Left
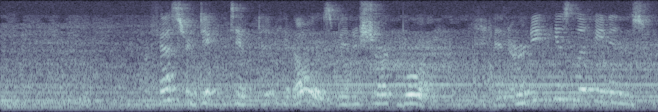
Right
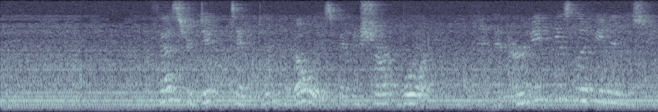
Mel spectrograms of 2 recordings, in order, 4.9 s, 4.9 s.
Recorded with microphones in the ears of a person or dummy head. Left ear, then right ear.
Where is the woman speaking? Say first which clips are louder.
Left 3 dB; 35° left (ahead or behind), 1.9 m.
